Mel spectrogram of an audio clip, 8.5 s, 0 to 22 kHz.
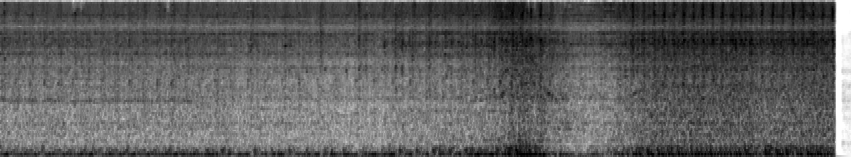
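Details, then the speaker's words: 1971 Ford F-100 V8 after sitting for years, run from a gas bottle with carburetor bowls filled: fires right over to a deep idle with a steady low beat and brief rev blip; runs, fuel system needs sorting. "Fired right over. Sounds pretty good. And she lives, so she's gonna need the fuel system sorted, but all in all, she seems to be alive."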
